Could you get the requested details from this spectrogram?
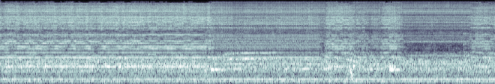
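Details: Air conditioner condensing unit running and cooling: steady low electrical buzz, no rhythm change; pressing down stops it; owner suspects fan motor or loose front grille/cover, source unclear.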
